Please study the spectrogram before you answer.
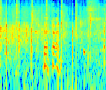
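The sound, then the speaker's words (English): Audience applause rings out at a live event to thank the restaurant staff who served Mexican food, steady clapping running the full two seconds beneath voices talking. “Let's just give a round of applause for the people here at Portis who are making this happen for us.”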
